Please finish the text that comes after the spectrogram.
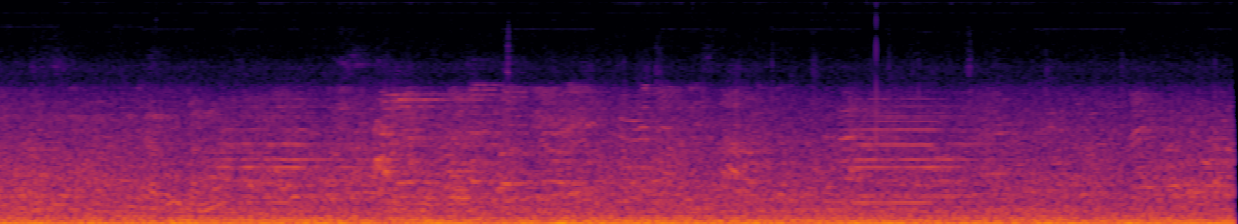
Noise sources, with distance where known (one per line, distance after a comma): car horn
person or small group talking, near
